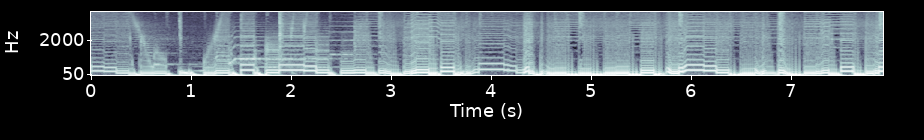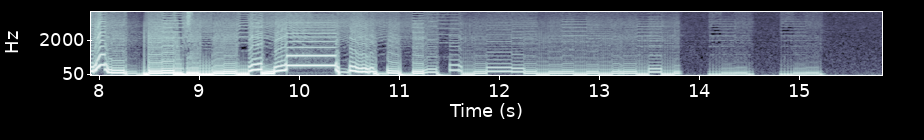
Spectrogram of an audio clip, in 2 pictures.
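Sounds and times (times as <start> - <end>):
synthesizer internal patch groove: 0.0 - 14.3.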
